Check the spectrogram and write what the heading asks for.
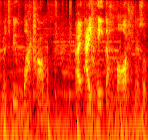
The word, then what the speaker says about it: Wacom: And I believe the correct pronunciation is Wacom because that's what everyone says.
